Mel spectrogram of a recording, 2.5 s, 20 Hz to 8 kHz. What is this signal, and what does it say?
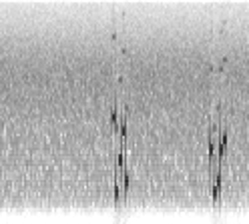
Five-tone selective call (EIA), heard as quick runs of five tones, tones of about 30 ms. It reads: 77250 33034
